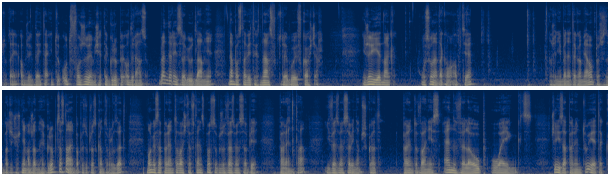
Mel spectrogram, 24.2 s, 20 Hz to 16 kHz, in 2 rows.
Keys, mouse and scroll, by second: 4.9 right click, 8.0 right click, 8.9 ctrl+z, 9.1 ctrl+z, 9.5 ctrl+z, 11.7 right click, 15.9 shift+right click, 17.8 ctrl+p.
